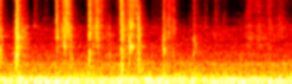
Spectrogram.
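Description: Quick riffling bursts of cards being shuffled, several short flicks close by over a soft low hum.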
